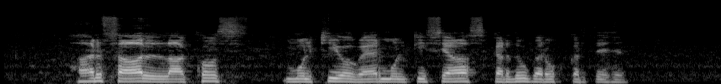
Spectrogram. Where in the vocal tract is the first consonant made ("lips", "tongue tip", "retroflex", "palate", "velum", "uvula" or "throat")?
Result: throat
